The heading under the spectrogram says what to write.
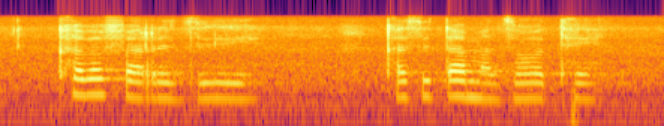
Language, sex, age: Venda, female, 18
